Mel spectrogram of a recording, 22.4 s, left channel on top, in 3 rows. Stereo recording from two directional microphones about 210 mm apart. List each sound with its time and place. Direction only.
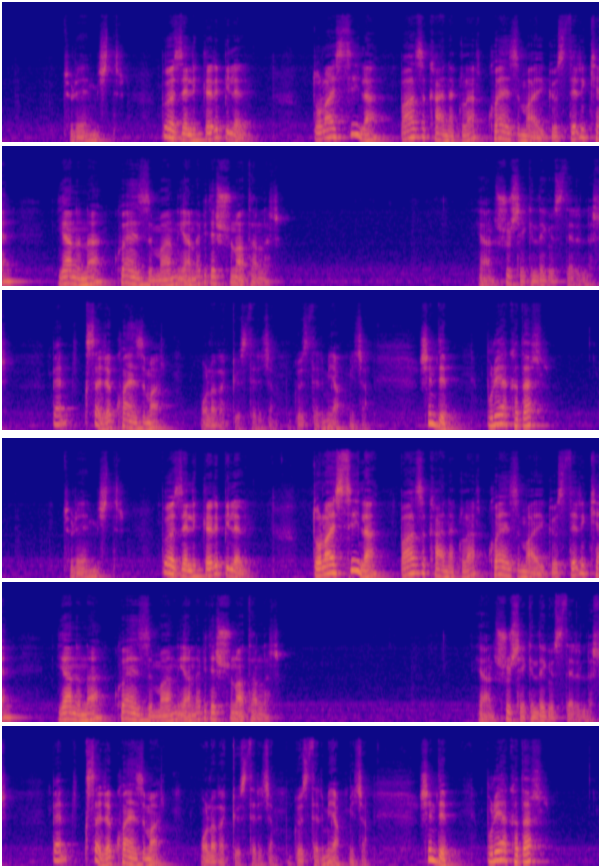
0.8 s speech: 20° right (ahead or behind); by 3.4 s 35° right (ahead or behind)
3.8 s speech: 50° right (ahead or behind)
4.9 s speech: 25° right (ahead or behind)
13.4 s speech: 30° right (ahead or behind)
17.4 s speech: 40° right (ahead or behind); by 21.8 s 20° right (ahead or behind)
